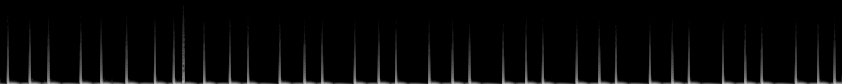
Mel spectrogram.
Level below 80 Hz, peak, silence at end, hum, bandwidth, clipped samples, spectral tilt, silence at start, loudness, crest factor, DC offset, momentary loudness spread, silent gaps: -34 dBFS; -12 dBFS; 0 s; none; 4.9 kHz; under 0.1%; -8 dB/octave; 0.05 s; -39 LUFS; 16 dB; under 0.1%; 4 LU; none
